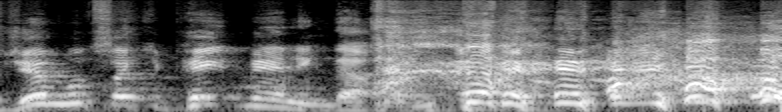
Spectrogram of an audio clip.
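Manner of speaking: high, loud, slow, laughing; mock announcer through laughter. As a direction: say it while cracking up. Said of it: "the announcer goes".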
